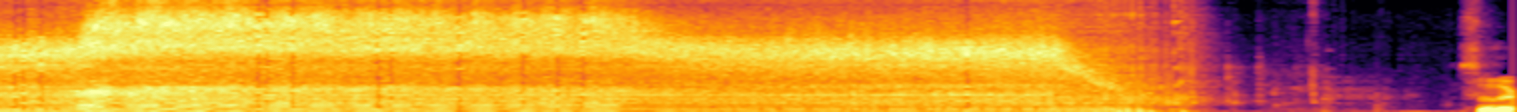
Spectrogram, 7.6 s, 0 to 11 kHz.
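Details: Yard Machine Y2510 two-stroke string trimmer started by drill with hole saw after broken pull-start, primer pumped: steady high buzz holding even revs several seconds then winding down; runs cleanly.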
